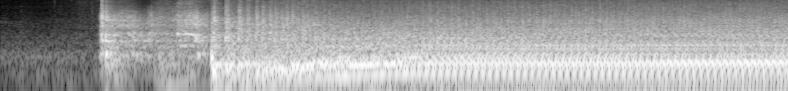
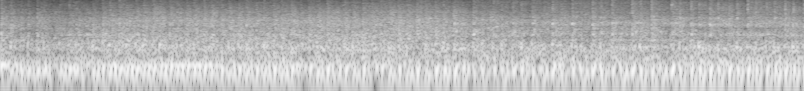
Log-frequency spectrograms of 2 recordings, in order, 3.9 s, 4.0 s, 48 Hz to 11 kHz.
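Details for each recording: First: 2006 Harley Dyna Wide Glide that misses on throttle: brief starter whir, then it catches and runs steadily with the throttle held slightly open; owner suspects a gummed-up idle air control valve. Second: 2006 Harley Dyna Wide Glide after fixing a grounding-out fuel pump; even, loping V-twin idle with a steady beat and no misses, coughs or pops. Sounds healthy.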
